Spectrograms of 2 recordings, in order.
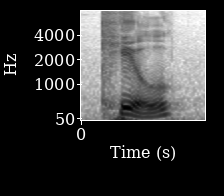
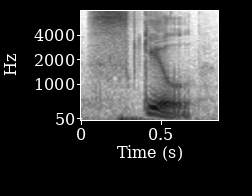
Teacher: not like the word kill because that one is aspirated but like the word skill which has the same k sound but without aspiration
